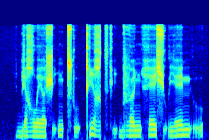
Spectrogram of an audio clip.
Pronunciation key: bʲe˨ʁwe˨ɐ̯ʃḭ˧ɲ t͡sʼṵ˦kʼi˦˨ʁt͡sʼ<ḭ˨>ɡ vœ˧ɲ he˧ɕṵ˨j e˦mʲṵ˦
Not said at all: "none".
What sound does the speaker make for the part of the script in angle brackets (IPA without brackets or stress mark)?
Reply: ḭ˨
